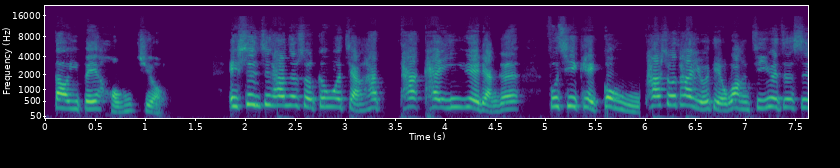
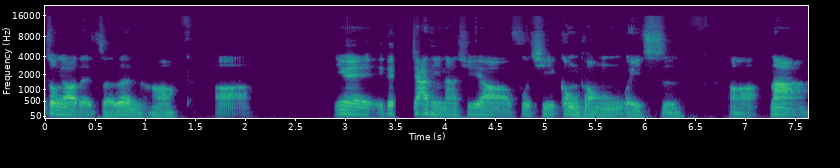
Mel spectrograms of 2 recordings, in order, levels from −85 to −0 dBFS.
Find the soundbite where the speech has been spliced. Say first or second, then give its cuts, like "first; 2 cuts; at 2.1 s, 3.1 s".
first; 2 cuts; at 1.7 s, 5.9 s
